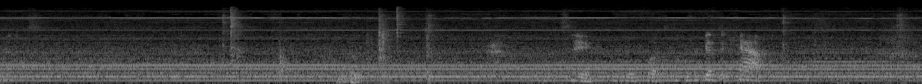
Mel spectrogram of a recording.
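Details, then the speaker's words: Hot air rework station, used for about 10 years without trouble: constant loud airy roar with a steady hum and high whine underneath, louder than a healthy blower should be; cause not yet known. "listen hot air sounds like the leaf slower my hair sounds like like we need to have a funeral for it"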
